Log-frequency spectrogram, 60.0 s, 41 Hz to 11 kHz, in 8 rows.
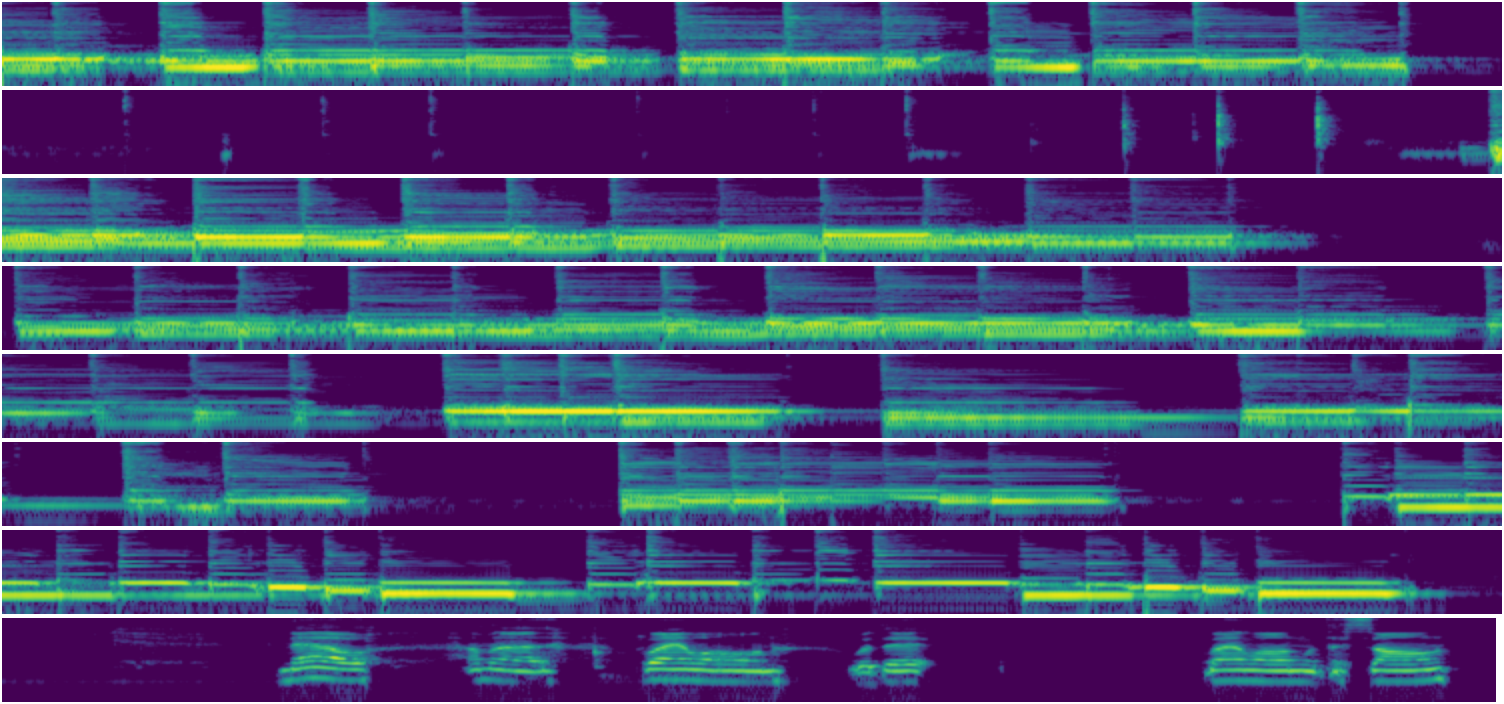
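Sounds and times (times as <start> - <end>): electric guitar strumming chords: 0.0 - 7.2, 14.8 - 21.5, 22.6 - 39.4, 40.6 - 43.1, 44.2 - 52.2.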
